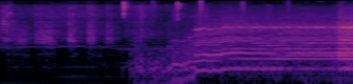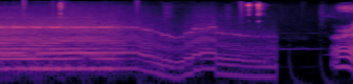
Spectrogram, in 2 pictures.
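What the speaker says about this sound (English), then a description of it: "now we're just gonna have to test the car just to make sure it drives and everything" A car in the Roblox video game drives with a loud, steady synthetic engine drone that climbs in pitch, holds, then drops away and cuts off before a brief restart.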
